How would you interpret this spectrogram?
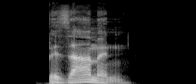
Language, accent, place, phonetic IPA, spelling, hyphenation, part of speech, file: German, Germany, Berlin, [ˈzaːmː], besamen, be‧sa‧men, verb, De-besamen.ogg
- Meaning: to fertilize, to impregnate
